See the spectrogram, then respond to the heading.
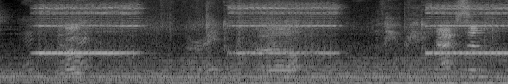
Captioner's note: alarm blaring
